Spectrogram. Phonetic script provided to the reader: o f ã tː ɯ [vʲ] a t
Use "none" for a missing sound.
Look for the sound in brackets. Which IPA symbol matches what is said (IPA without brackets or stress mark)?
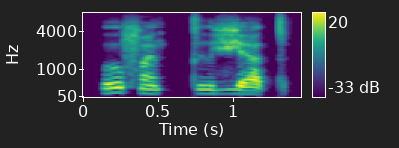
vʲ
